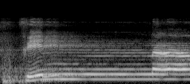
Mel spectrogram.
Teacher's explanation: نون مشدد پہ غنہ کریں گے، زبان کو بالکل تالو کے ساتھ جوڑ دیں گے، غنہ کریں گے، ناک میں آواز جائے گی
